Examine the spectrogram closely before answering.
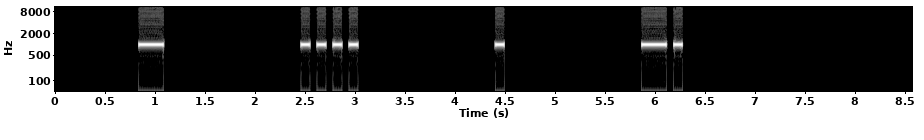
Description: Morse code, heard as a keyed tone, about 15 wpm, spaced as for 5 wpm, 1000 Hz. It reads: THEN
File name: qotdfiles / 5wpm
